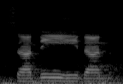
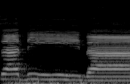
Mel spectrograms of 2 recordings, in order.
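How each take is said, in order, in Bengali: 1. শব্দটি চূড়ান্ত 'n' ধ্বনি দিয়ে শেষ হয়। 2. শব্দটি খোলা 'a' স্বরধ্বনি দিয়ে শেষ হয়। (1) "এখানে দান হবে না" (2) "দা হবে"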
